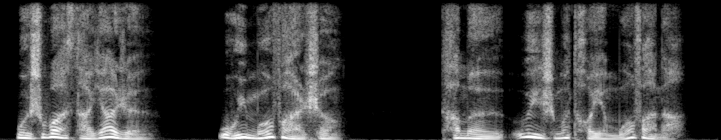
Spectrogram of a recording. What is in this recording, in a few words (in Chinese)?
角色男; 洛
